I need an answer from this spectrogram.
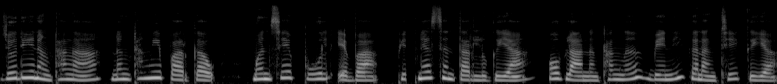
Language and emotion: Bodo, neutral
